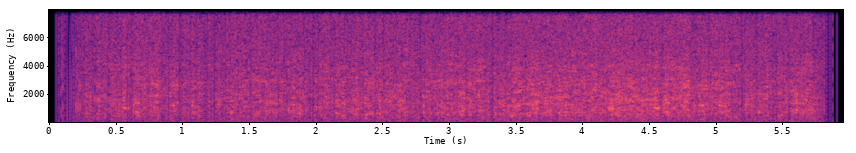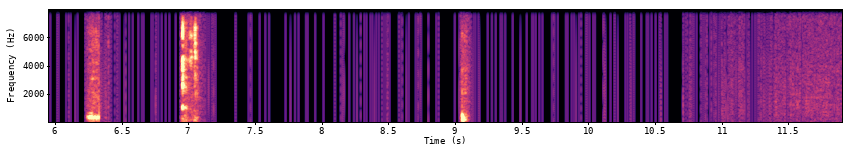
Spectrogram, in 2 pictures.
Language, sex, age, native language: Icelandic, female, 30-39, Icelandic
